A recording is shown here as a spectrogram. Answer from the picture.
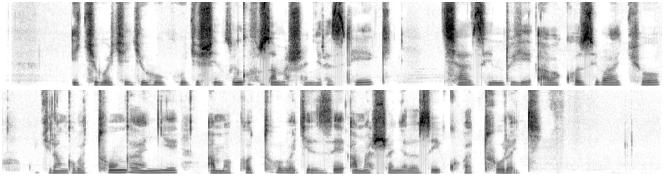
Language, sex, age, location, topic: Kinyarwanda, female, 18-24, Nyagatare, government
